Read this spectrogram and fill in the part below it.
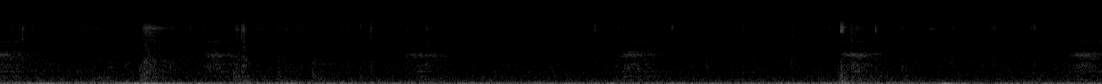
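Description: Bare feet shift softly on thick bedding.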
